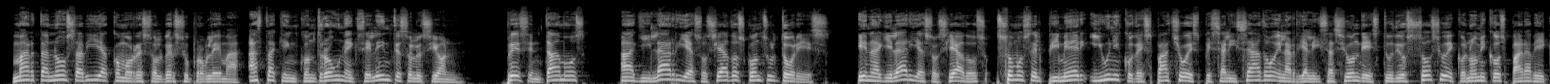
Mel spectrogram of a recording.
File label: male Spanish Mex ad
